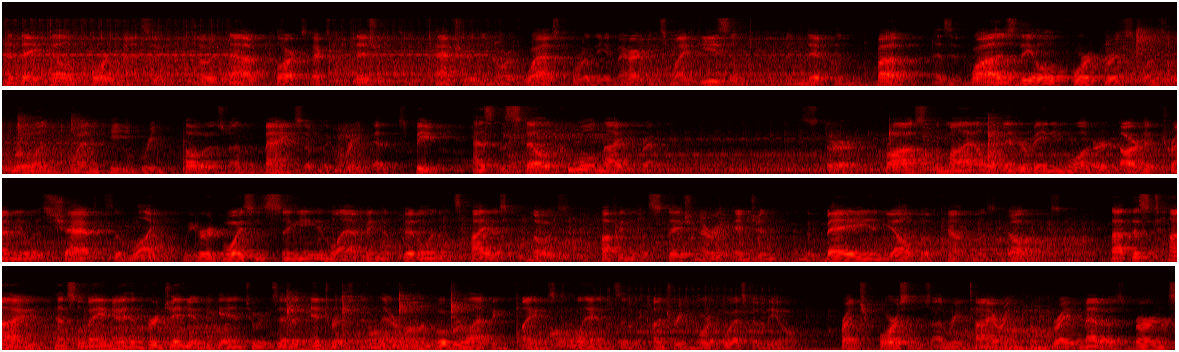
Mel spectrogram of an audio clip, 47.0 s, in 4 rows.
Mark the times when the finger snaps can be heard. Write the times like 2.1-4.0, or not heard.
11.0-12.6, 20.0-21.9, 38.0-40.0.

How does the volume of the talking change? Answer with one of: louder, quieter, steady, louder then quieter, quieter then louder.
steady.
